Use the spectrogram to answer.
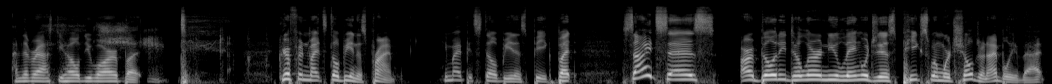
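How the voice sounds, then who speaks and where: In a clean studio recording without echo, this male podcast host's fairly high, slightly mellow voice carries casual chatter and ad reads, delivered teasingly with jokes and theatrical emphasis.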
